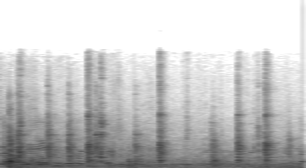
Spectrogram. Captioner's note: turnstiles clanging; people chattering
